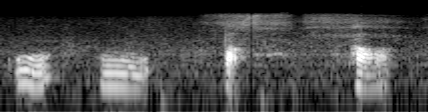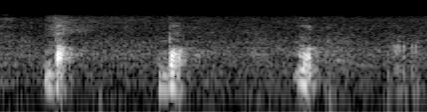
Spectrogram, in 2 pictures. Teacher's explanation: ಓಷ್ಟಿ ಅಂದ್ರೆ ತುಟಿ ತುಟಿಯ ಸಹಾಯದಿಂದ ಹುಟ್ಟುವ ಅಕ್ಷರಗಳು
